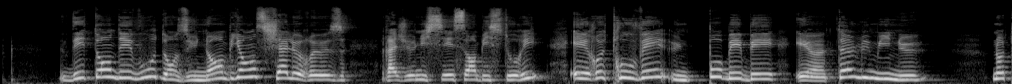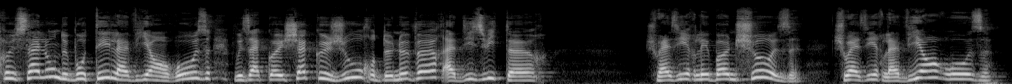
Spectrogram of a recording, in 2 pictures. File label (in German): Werbung Französisch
